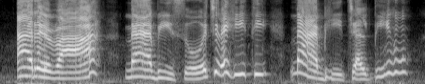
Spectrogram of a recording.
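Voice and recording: A woman uses a cartoonish character voice with a high pitch. She speaks at a very slow pace with very wide pitch swings.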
